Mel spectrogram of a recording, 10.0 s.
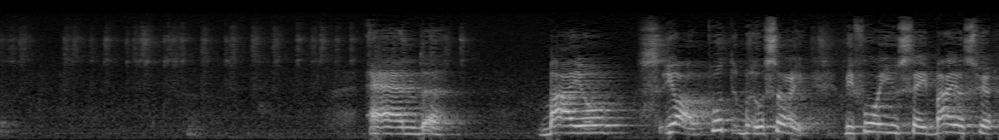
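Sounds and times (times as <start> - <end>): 
soft scratchy strokes writing a word in a circle on a diagram: 0.0 - 4.8
speech: 3.7 - 4.6, 5.4 - 9.9.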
